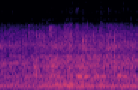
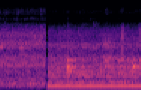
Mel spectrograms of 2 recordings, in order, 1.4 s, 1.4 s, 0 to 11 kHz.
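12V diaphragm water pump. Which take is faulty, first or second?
first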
